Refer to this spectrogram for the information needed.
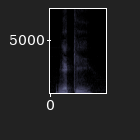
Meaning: soft
- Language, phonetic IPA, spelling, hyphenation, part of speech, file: Czech, [ˈmɲɛkiː], měkký, měk‧ký, adjective, Cs-měkký.ogg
